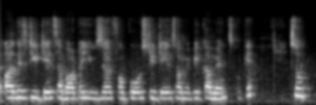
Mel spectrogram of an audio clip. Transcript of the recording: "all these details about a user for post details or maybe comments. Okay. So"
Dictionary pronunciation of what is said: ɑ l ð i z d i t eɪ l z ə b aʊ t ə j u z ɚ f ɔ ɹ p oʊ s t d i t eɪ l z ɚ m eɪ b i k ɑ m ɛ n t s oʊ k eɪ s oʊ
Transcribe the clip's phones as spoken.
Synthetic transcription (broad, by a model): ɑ l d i s d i t eɪ l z ə b aʊ t ə j u z ɚ f ɔ ɹ p oʊ s t d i t eɪ l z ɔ m eɪ b i k ɑ m ɛ n t s oʊ k eɪ s oʊ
